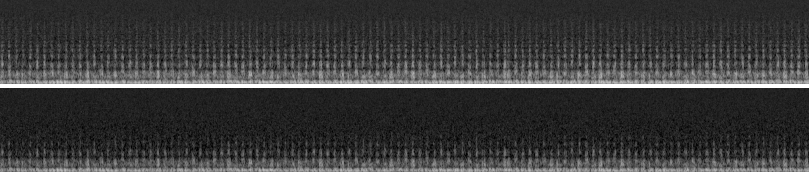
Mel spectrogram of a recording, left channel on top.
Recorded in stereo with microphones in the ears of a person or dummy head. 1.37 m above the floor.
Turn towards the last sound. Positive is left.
turn(degrees=70)  # may be behind; listen again after turning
